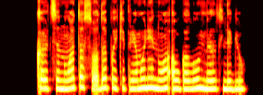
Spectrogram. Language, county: Lithuanian, Marijampolė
